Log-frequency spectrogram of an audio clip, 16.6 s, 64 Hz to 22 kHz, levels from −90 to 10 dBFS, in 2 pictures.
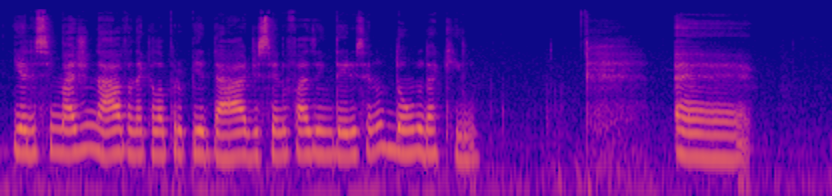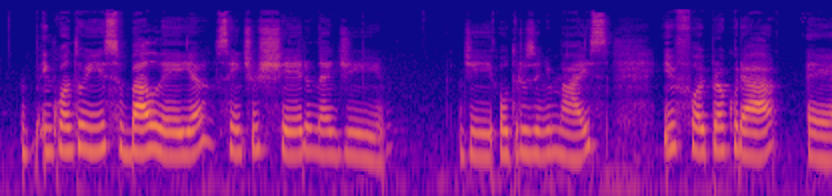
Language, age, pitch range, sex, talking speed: Portuguese, 10-29, 220-255 Hz, female, 100 wpm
